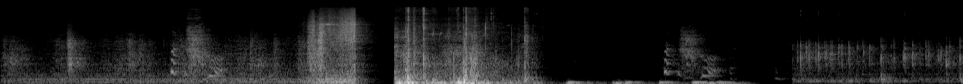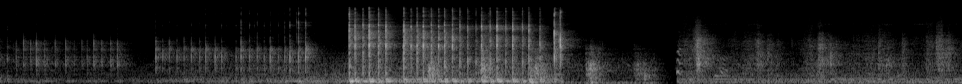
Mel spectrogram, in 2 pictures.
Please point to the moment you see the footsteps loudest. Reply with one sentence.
The loudest moment of the footsteps is at 4 seconds.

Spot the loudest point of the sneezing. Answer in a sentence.
The volume of the sneezing peaks at 2 seconds.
